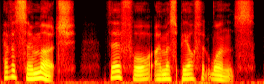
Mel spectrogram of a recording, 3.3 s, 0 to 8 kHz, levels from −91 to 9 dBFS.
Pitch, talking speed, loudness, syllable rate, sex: 130 Hz, 180 wpm, -17 LUFS, 5.2 syllables/s, male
